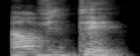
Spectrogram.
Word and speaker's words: inviter: And when a verb ends with ER, it's pronounced E. Invité.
